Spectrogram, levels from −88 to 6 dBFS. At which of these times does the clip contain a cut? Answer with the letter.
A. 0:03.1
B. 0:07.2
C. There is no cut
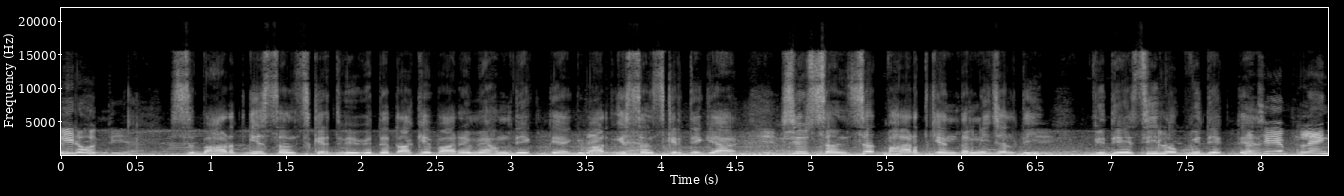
C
